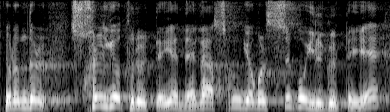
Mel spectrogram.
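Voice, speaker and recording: A man's voice: on the high side, animated, normal speed, a little mellow. A middle-aged man preaching a sermon as pastor, emphatic and full of rhetorical questions. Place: church sanctuary. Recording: echoey church hall with long reverb.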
